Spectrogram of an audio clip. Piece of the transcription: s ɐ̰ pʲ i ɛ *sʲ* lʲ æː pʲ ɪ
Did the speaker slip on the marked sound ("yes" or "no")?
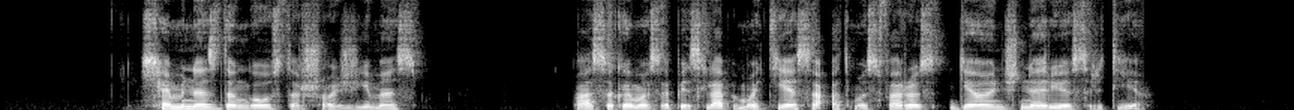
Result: no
